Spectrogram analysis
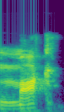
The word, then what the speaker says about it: Mach: going he was going Mach 7 mock sounds just like a que yo mutt yeah so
